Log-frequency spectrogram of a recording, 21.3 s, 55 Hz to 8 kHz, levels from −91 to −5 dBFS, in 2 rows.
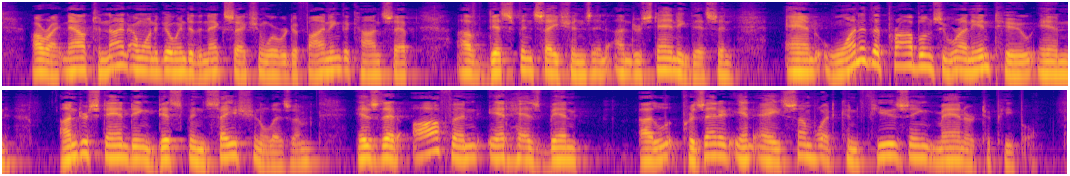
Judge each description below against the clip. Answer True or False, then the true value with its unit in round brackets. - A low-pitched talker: True (130 Hz)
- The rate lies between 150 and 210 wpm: False (140 wpm)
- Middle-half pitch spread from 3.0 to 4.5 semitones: True (3.6 semitones)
